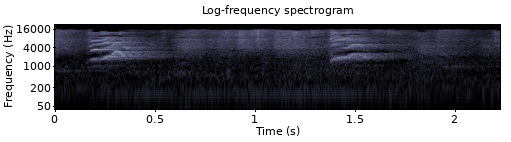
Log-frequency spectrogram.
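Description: Parrot giving two short, high calls about a second apart.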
